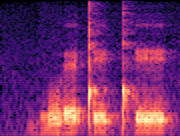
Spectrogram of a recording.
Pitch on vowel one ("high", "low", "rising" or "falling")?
low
